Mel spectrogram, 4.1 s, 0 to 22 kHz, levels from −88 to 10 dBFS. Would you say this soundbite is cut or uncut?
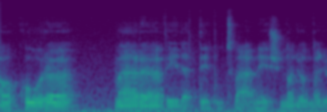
cut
